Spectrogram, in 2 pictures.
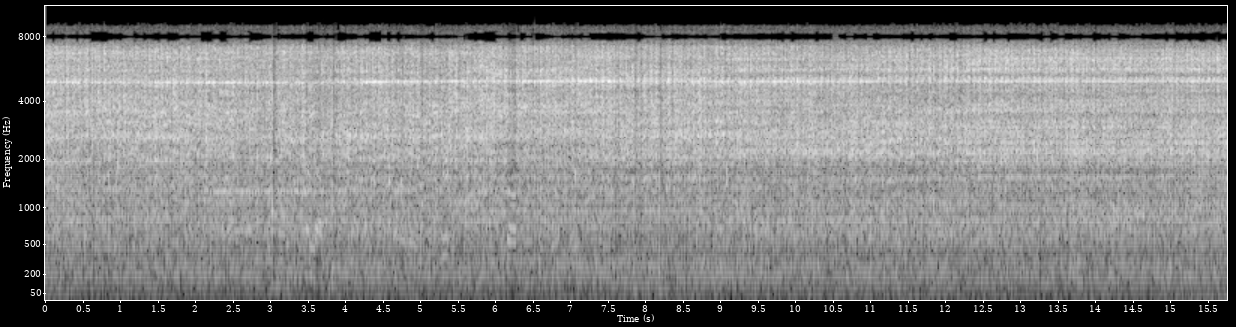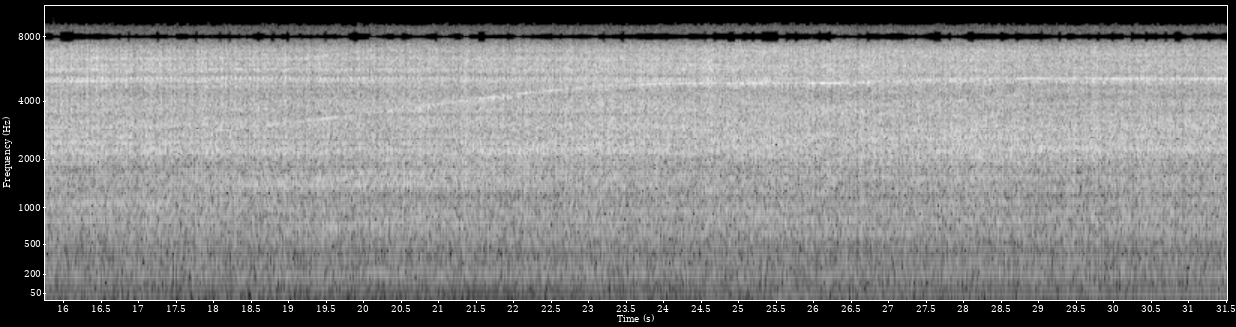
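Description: DHC-6 Twin Otter's Pratt & Whitney Canada PT6A turboprop running steadily just after light-up on engine start, heard loud inside the cockpit, with a turbine whine that rises in pitch about halfway through.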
